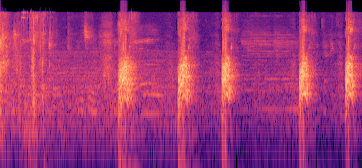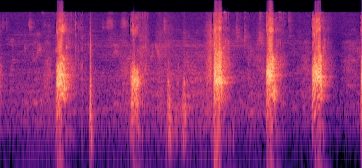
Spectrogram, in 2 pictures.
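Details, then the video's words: Zeus, a pet dog, acting crazy for no clear reason, gives loud, sharp barks roughly once a second in a steady series, with some voices faintly heard at the start. "Killer Dog"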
